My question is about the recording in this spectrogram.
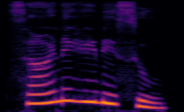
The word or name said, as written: ಸಾಣೆಹಿಡಿಸು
